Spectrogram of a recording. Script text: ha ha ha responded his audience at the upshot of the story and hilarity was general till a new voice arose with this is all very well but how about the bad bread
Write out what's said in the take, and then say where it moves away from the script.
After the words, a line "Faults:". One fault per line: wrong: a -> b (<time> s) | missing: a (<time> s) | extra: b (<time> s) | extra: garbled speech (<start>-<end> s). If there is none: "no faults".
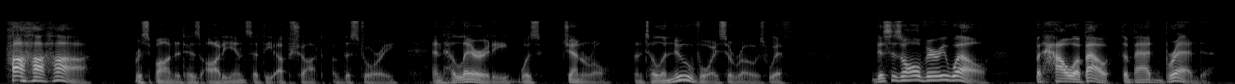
ha ha ha responded his audience at the upshot of the story and hilarity was general until a new voice arose with this is all very well but how about the bad bread
Faults:
wrong: till -> until (6.3 s)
